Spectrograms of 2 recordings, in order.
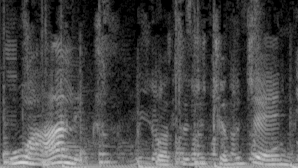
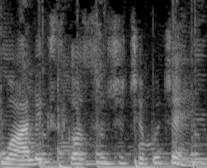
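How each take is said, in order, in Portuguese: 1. A palavra Alex é dita com ênfase forte. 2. É dito de forma uniforme, sem nenhuma palavra enfatizada. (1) "se eu mudar a entonação, ficaria assim: ... Ficou claro que eu dei foco ao Alex" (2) "Eu posso dizer"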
